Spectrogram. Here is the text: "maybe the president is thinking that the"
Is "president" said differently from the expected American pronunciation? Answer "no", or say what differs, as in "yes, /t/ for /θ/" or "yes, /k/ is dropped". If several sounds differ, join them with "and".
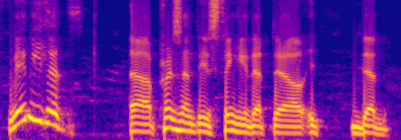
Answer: no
